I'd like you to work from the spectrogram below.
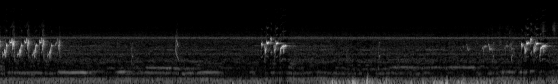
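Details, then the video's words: Lure-calling sooty-headed bulbul, active when wild bulbuls approach: bursts of quick, bouncy chirped notes at the start, middle and end, separated by pauses, with faint thin tones and a soft low rumble between. "suara pikat burung kutilang gacor ampuh"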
